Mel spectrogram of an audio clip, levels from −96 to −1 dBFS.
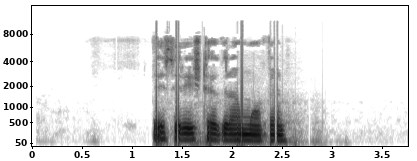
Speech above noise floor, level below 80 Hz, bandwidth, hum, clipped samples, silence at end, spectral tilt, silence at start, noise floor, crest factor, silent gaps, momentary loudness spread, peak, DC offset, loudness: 61 dB; -40 dBFS; 10 kHz; none; under 0.1%; 1.2 s; -7.5 dB/octave; 1.2 s; -73 dBFS; 16 dB; none; 7 LU; 0 dBFS; under 0.1%; -13 LUFS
